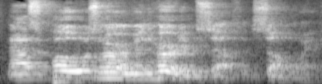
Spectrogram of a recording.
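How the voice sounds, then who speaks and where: An echoey, distant old radio recording carries an Old West marshal. He is decent and stubborn, hemming and hawing in folksy speech that swings widely in pitch. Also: very animated, normal speed, a little mellow. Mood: reluctant, defensive. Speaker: actor in a radio western. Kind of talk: old-time radio western acting.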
